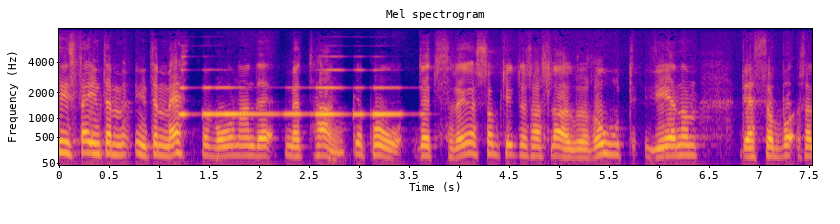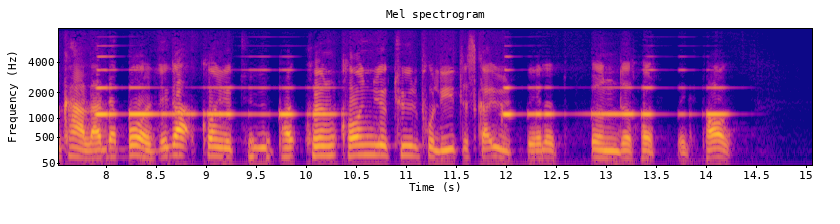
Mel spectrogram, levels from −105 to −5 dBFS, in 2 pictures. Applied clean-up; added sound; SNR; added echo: neural mask model RNNoise.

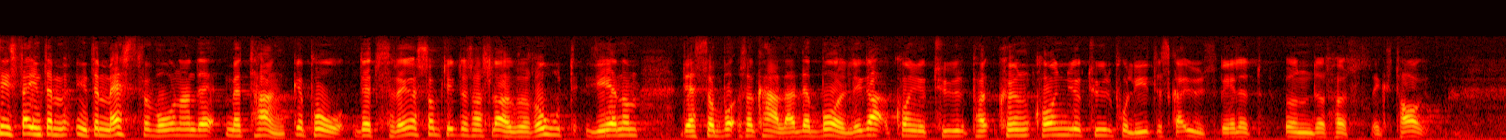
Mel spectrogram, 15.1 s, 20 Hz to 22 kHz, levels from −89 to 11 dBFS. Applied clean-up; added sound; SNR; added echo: none; none; none; none.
